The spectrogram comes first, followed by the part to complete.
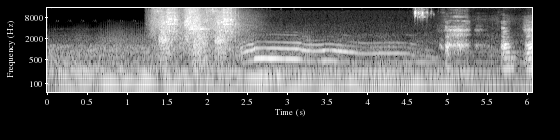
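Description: Eerie suspense score with a steady low drone. About a second and a half in, a sharp whooshing burst sounds, followed by a long, wavering wail that slides down in pitch for about two seconds. Short sharp hits come near the end.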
